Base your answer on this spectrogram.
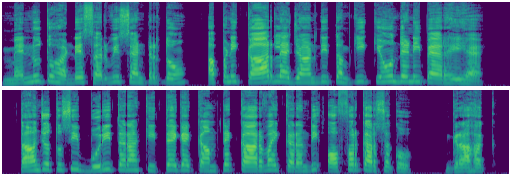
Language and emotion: Punjabi, disgusted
